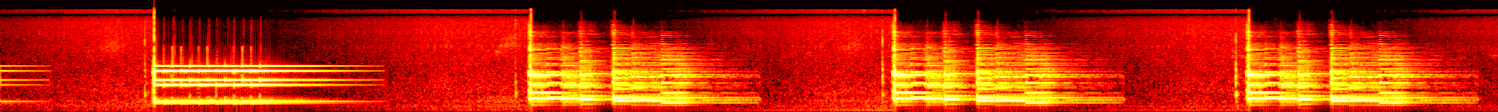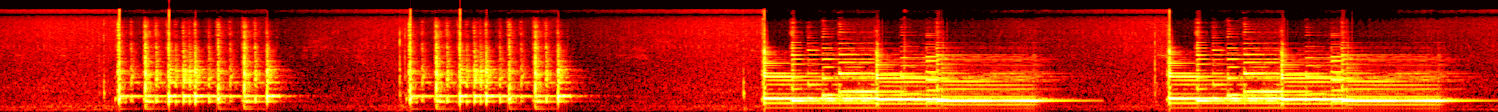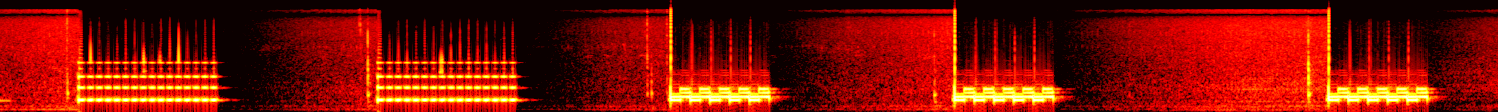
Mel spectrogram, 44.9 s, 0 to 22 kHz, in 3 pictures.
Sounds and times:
Ringtone: 0:00.0 - 0:00.5, 0:01.5 - 0:03.8, 0:05.3 - 0:07.6, 0:08.9 - 0:11.2, 0:12.5 - 0:14.8, 0:16.2 - 0:18.0, 0:19.1 - 0:20.9, 0:22.6 - 0:26.0, 0:26.6 - 0:30.1, 0:30.7 - 0:32.2, 0:33.7 - 0:35.2, 0:36.6 - 0:37.8, 0:39.5 - 0:40.7, 0:43.2 - 0:44.4
Music: 0:05.3 - 0:07.6, 0:09.0 - 0:11.2, 0:12.5 - 0:14.8, 0:16.2 - 0:18.0, 0:19.1 - 0:20.9, 0:22.6 - 0:26.0, 0:26.7 - 0:30.0
Dial tone: 0:30.8 - 0:32.2, 0:33.7 - 0:35.2, 0:36.6 - 0:37.8, 0:39.5 - 0:40.6, 0:43.2 - 0:44.4.

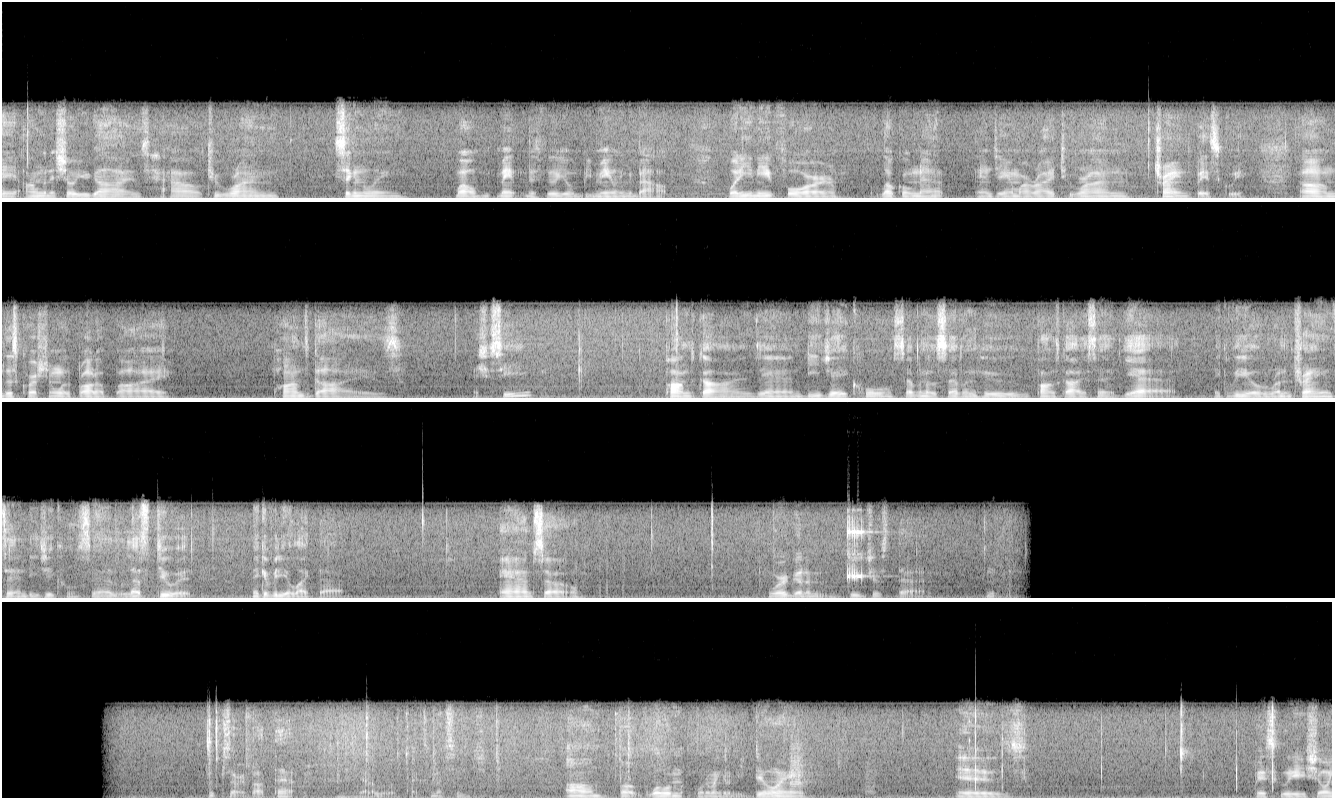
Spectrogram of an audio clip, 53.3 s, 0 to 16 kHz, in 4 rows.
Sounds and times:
Speech: 0:00.0 - 0:12.4, 0:13.0 - 0:15.0, 0:16.0 - 0:17.4, 0:18.0 - 0:18.8, 0:20.0 - 0:28.6, 0:29.2 - 0:30.1, 0:31.6 - 0:32.5, 0:34.3 - 0:36.7, 0:42.0 - 0:44.9, 0:45.6 - 0:48.1, 0:49.5 - 0:50.3, 0:52.5 - 0:53.2.

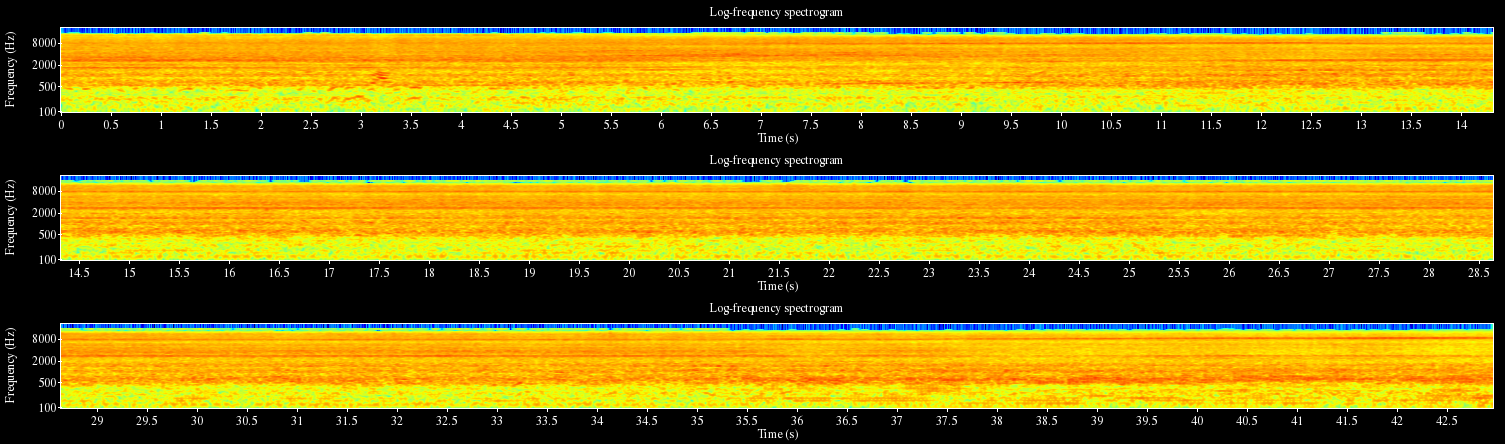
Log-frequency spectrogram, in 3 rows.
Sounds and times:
Helicopter: 0:00.0 - 0:42.9.

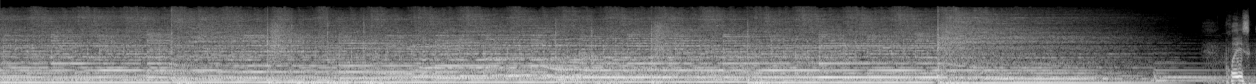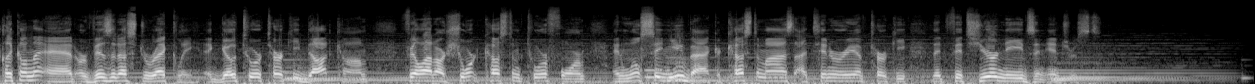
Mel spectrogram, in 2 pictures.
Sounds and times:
Music: 0:00.0 - 0:25.1
Speech: 0:12.3 - 0:23.6.

